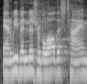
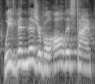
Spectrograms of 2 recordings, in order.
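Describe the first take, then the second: First: Said in the usual way. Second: Higher-pitched, fed-up complaint; acted exasperation, voice lifted; exasperated. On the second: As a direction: raise the pitch and insist you are fed up. Father repeats it, now heated.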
